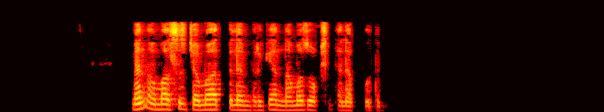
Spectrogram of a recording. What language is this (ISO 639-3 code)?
uig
